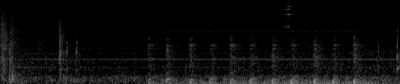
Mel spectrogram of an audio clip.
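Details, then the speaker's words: Mazda 5, clunk while turning the steering wheel with no bumps, lower control arms already replaced: a quick run of dull clunks with light clicks, accompanied by vibration through the wheel; owner suspects worn inner tie rods. "also when I turn the steering wheel you can hear a clunk I shall attempt to demonstrate the clunk this is just when you got the steering tear and remember I'm not going over any bumps at this point"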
